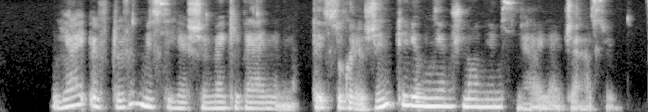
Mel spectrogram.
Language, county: Lithuanian, Alytus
